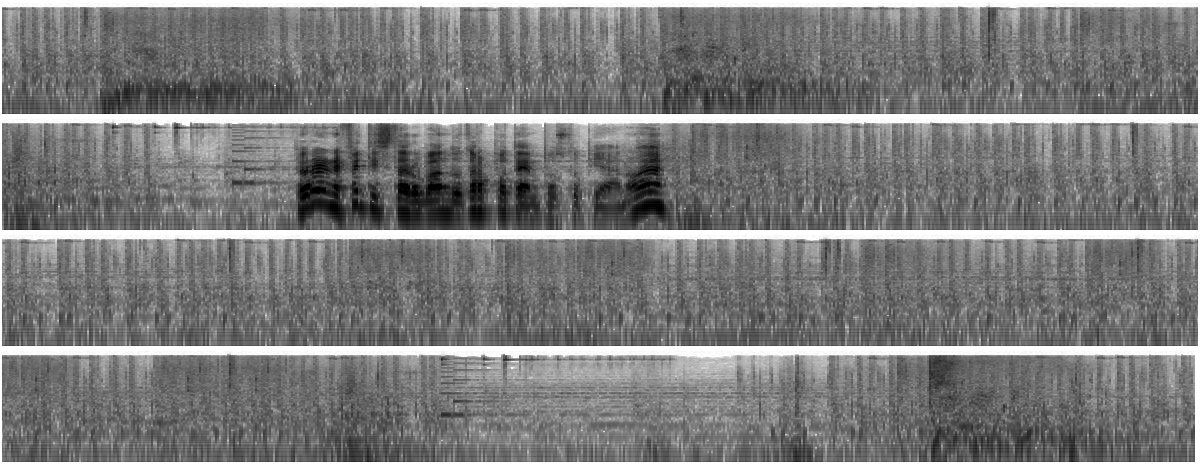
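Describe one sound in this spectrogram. Rapid shooting and splattering sound effects play throughout.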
